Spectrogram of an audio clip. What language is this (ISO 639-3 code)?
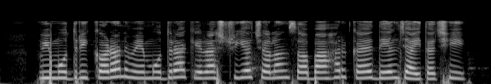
mai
